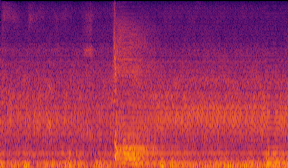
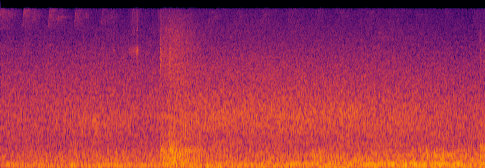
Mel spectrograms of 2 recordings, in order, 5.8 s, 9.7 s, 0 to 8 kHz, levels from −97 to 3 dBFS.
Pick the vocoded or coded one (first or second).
first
